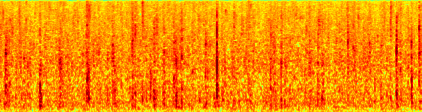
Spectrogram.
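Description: Rain falling steadily: a soft, even hiss with individual drops ticking sharply here and there.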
